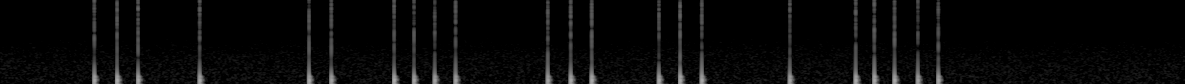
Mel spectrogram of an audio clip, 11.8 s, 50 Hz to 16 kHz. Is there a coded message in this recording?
Yes: tap code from 0.9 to 9.4 s, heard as knocks on a wall, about 5 knocks a second. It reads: LINE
